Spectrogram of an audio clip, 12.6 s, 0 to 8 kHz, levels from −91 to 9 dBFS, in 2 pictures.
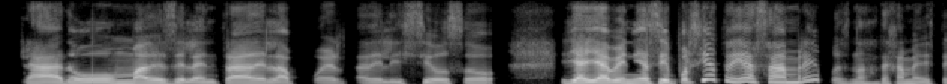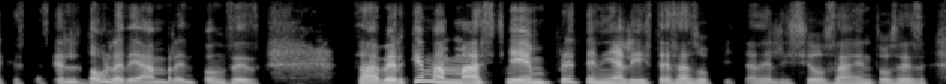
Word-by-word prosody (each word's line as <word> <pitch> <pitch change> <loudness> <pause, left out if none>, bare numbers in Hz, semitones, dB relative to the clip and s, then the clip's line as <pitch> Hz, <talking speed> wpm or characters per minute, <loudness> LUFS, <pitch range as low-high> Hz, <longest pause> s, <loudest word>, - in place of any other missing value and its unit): la 150 -2 +3
aroma 180 +2 +2
desde 155 -1 0
la 145 0 0
entrada 160 +3 +2
de 180 0 +1
la 150 - 0
puerta, 160 +2 -11
delicioso. 140 - -6 0.4
Y 185 +3 +4
ahí 185 - +9
ya 190 0 +10
venía, 190 -1 +4 0.2
"Por 245 - -1
cierto, 455 -6 -1
¿ya 315 +3 +2
hace 265 -1 -1
hambre?". 250 +6 +2
Pues 185 -3 -13
no, 155 -1 -7
déjame 170 -1 -5
decirte 145 +6 -10
que 155 - -20
hasta 135 -1 -23
hacía 145 +2 -7
el 145 -1 -7
doble - - 0
de 140 - -3
hambre. 140 0 -3
Entonces, 145 +1 -6 0.6
saber 220 0 +3
que 360 0 -1
mamá 210 -6 +4
siempre 215 +2 0
tenía 205 -5 -1
lista 190 +2 -3
esa 200 -1 -1
sopita 160 0 -10
deliciosa, 150 +3 -6
entonces 160 +1 -6
170 Hz, 190 wpm, -23 LUFS, 150-200 Hz, 0.6 s, ya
